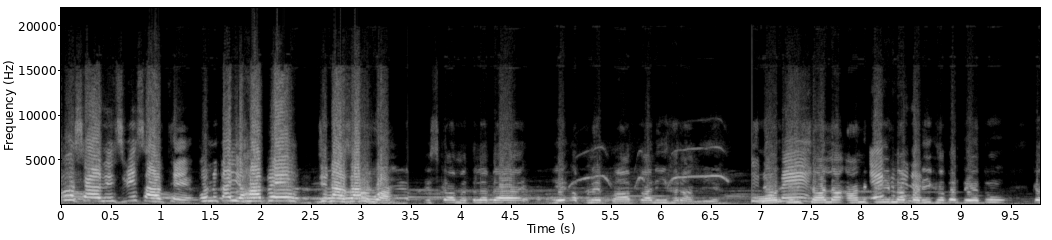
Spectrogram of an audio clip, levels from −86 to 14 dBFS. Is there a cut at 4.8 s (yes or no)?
no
